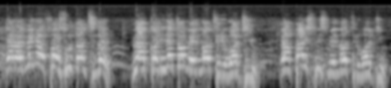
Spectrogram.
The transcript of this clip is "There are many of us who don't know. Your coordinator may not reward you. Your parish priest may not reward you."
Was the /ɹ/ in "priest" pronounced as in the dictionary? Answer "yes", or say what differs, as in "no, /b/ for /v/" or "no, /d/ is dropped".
no, /ɹ/ is dropped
